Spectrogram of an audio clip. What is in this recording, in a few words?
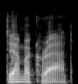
"democrat", American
